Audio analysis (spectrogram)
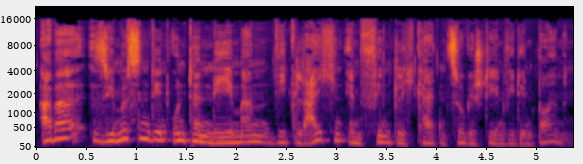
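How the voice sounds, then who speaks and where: An insistent industry lobbyist in a radio play. His mid-pitched husky voice moves in lively swings, with formal, insinuating diplomacy. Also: moderate pace. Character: smooth-talking, insistent business lobbyist pressuring government. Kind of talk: German radio drama acting.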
